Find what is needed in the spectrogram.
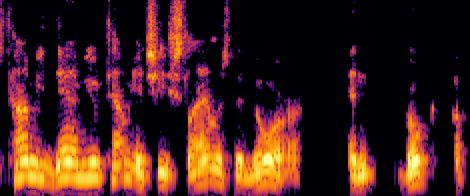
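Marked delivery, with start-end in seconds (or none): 0.0-1.0 retold angry yell. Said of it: "Meanwhile, she's mad".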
